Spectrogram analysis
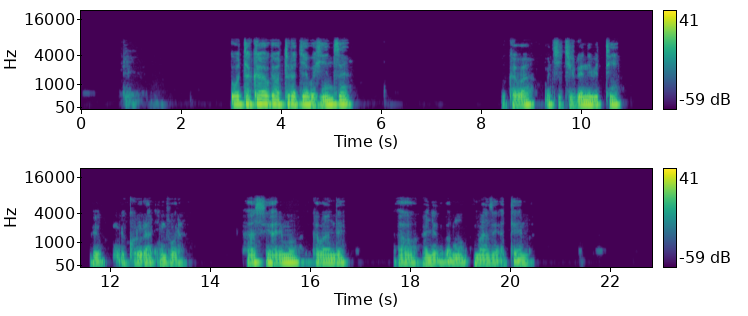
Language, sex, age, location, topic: Kinyarwanda, male, 25-35, Nyagatare, agriculture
